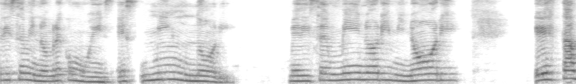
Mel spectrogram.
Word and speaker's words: Minori: O sea, nadie lo pronuncia, toda la gente fuera de Venezuela no me dice mi nombre como es Minori.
